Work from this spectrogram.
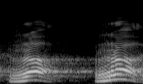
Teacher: और र एक ऐसा, पूरे व्यंजनों में एक ऐसा व्यंजन है जिसको आप एक बार में बोल ही नहीं सकते, एक बार र नहीं बोल सकते। जब बोलेंगे तो जीभ कांप जाएगा, कई बार बोला जाएगा। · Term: प्रकंपित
